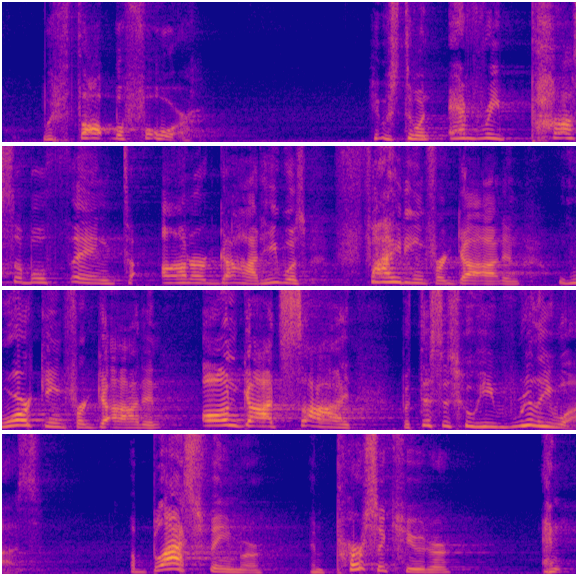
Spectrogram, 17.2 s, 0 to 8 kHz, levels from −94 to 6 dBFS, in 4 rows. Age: 40-59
